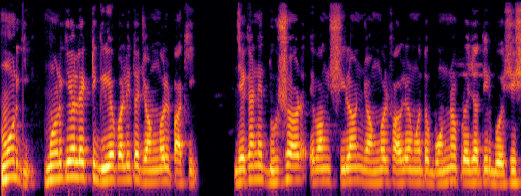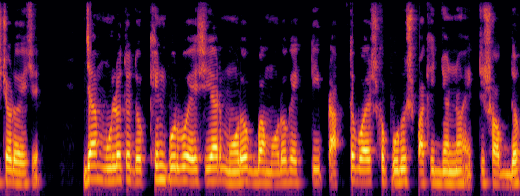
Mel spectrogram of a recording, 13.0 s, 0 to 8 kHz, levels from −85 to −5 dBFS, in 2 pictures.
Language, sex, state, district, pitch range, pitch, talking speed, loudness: Bengali, male, West Bengal, Kolkata, 135-160 Hz, 145 Hz, 145 wpm, -15 LUFS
